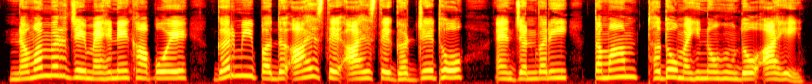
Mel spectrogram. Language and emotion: Sindhi, neutral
